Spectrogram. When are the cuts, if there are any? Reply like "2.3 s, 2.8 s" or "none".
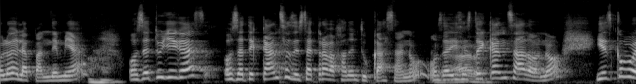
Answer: none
